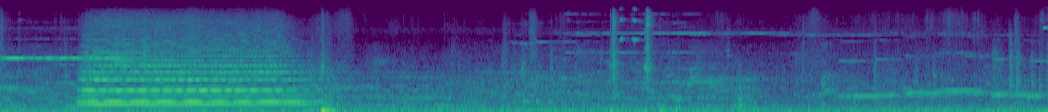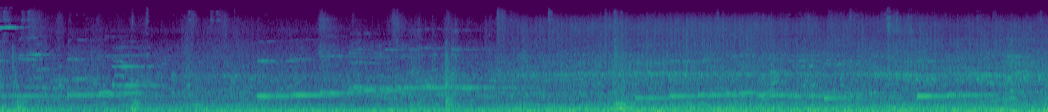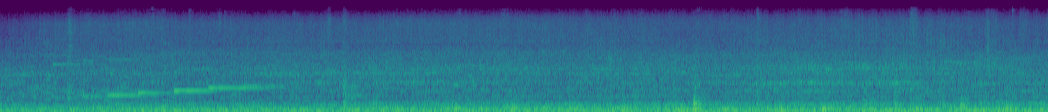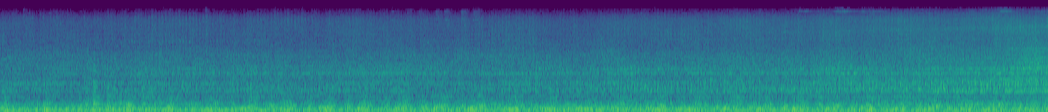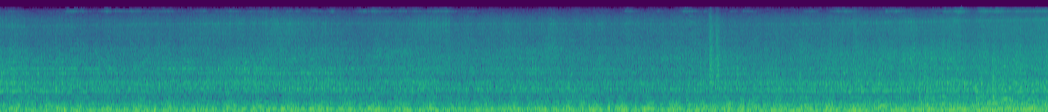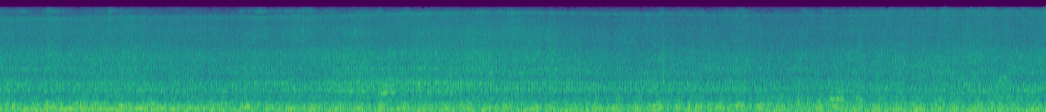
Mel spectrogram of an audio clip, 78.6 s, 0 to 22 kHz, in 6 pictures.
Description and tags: Train leaves Purwokerto Station. The station's announcement tone, a rendition of "Di Tepinya Sungai Serayu" can be heard. Recorded from the train with a Zoom H4N.
indonesia, purwokerto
